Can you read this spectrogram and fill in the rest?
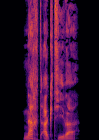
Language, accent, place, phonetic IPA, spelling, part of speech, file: German, Germany, Berlin, [ˈnaxtʔakˌtiːvɐ], nachtaktiver, adjective, De-nachtaktiver.ogg
- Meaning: inflection of nachtaktiv: 1. strong/mixed nominative masculine singular 2. strong genitive/dative feminine singular 3. strong genitive plural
